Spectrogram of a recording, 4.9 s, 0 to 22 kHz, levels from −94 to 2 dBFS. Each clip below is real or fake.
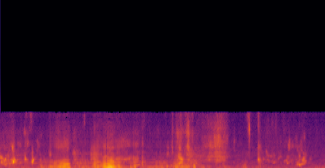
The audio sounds fake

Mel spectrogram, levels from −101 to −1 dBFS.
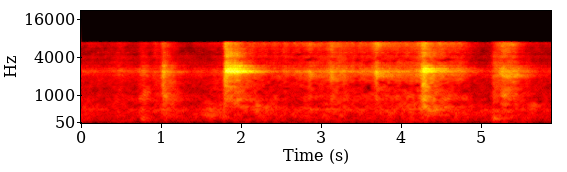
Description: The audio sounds fake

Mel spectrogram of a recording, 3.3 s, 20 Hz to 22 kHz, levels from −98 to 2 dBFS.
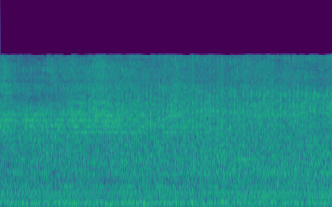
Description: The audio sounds fake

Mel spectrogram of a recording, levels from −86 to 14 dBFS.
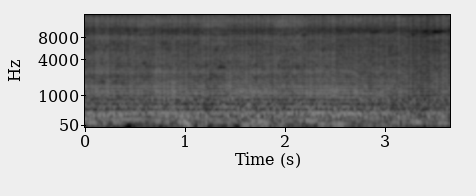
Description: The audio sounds fake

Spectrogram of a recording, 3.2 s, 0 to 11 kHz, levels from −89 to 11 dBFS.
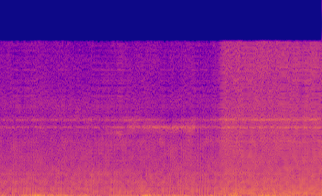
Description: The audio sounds fake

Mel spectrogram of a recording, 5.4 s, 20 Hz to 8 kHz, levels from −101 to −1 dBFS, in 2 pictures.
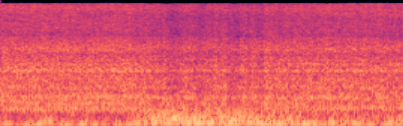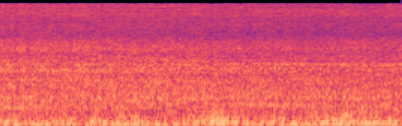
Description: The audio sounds fake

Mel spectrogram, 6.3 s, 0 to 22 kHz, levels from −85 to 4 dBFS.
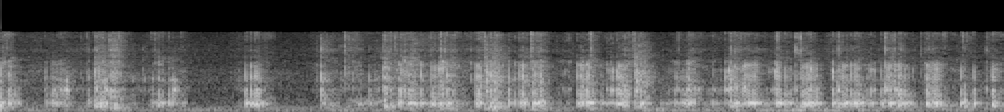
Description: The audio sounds fake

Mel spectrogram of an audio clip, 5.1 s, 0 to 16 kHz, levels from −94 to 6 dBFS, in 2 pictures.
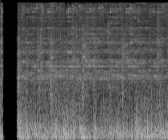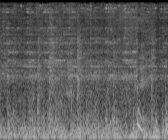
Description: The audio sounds fake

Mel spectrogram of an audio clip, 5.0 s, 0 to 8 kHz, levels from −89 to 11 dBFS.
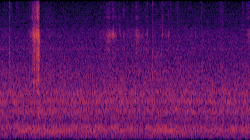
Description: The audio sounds fake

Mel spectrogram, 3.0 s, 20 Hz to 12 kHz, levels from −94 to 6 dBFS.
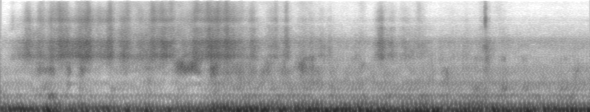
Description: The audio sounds fake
